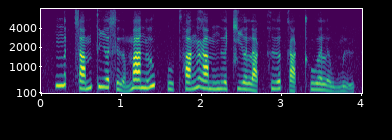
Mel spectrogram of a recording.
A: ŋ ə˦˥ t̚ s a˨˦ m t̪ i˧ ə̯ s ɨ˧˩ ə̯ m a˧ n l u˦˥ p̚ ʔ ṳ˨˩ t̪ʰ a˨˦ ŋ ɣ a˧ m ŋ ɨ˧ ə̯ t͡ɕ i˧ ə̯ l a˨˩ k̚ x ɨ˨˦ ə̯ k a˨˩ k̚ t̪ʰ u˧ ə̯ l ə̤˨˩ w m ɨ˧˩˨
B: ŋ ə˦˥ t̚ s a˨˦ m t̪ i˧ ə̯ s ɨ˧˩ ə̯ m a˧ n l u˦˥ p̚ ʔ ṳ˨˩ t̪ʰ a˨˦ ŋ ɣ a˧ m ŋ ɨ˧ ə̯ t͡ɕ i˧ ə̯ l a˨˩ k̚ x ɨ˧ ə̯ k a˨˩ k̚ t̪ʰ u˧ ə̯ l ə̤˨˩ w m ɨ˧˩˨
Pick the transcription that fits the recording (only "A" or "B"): A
